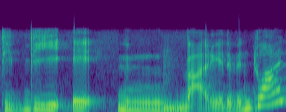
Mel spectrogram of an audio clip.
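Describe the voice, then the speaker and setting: Noticeable background noise behind a woman with a very deep, low pitch. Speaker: podcast host, former advertising professional. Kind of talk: casual spoken diary. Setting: at home during lockdown. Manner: hesitant, with fillers.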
